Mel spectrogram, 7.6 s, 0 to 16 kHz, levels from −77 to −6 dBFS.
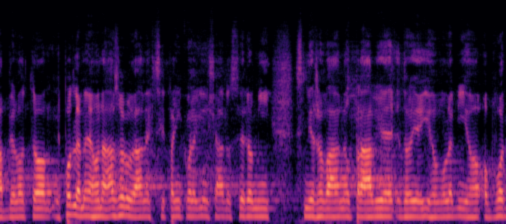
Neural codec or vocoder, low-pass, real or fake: codec, 44.1 kHz, 7.8 kbps, Pupu-Codec; 14.4 kHz; fake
